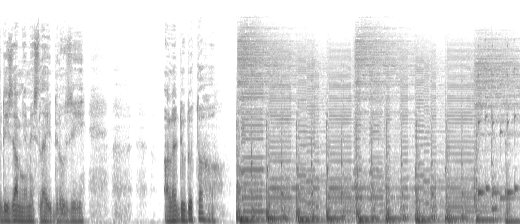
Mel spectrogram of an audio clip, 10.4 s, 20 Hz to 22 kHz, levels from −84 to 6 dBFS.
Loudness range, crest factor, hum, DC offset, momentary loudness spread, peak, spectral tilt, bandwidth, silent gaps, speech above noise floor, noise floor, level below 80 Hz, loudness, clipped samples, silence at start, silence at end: 3 LU; 20 dB; none; under 0.1%; 9 LU; -10 dBFS; -6 dB/octave; 15 kHz; none; 36 dB; -62 dBFS; -38 dBFS; -29 LUFS; under 0.1%; 0 s; 0 s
